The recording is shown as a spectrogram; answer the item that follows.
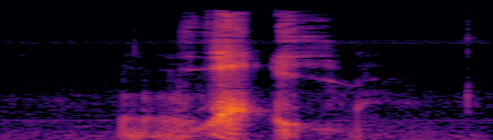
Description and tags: zombie uh oh
Part of the sounds being used in The Lingering video game coming soon to PC. Created using Audacity and raw voice recording.
Apocalypse, Creature, Growl, Horror, Moaning, Monster, PostApocalypse, Roar, Scary, Scream, Survival, VideoGame, Zombie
